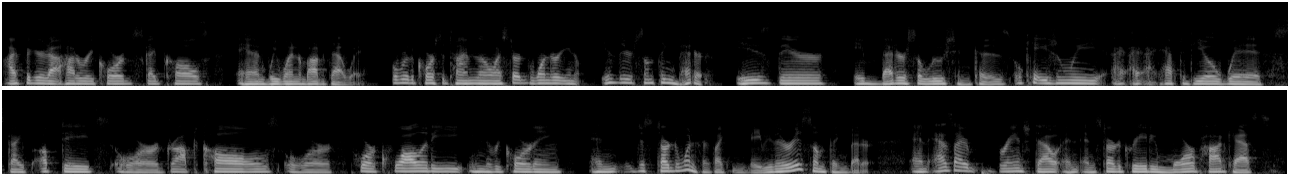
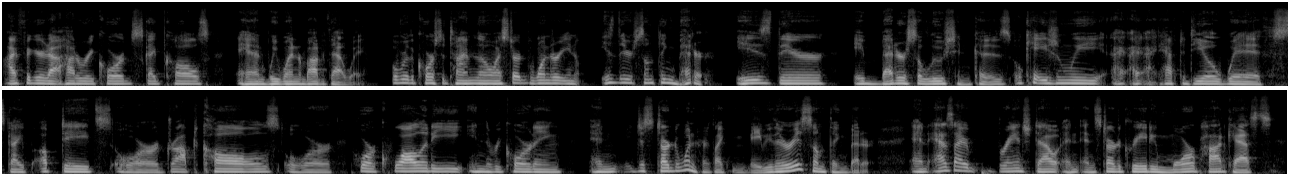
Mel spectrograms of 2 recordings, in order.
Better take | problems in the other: second | muffled; very; fading above 1.5 kHz

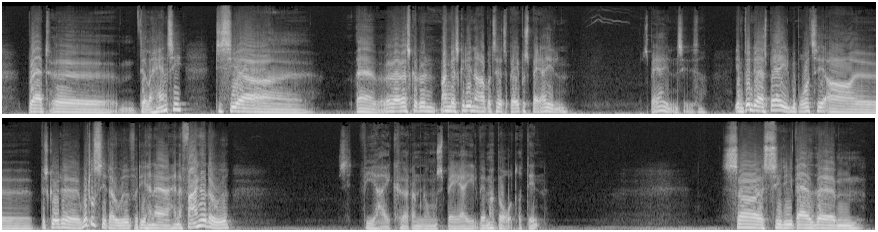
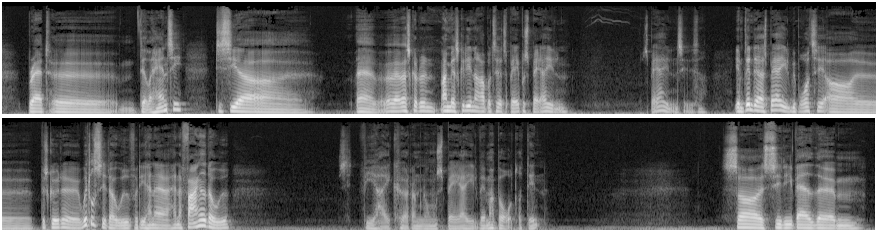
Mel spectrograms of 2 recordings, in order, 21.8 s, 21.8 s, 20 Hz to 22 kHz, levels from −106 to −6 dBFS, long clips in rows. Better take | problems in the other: second | distortion; heavy; 12% of the sound clipped

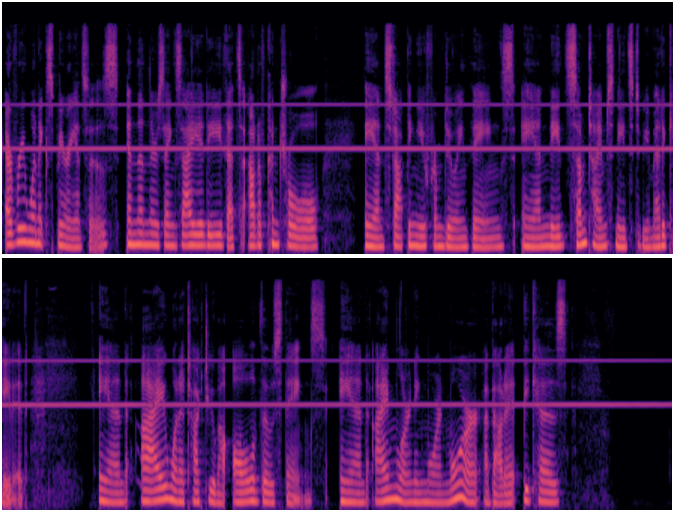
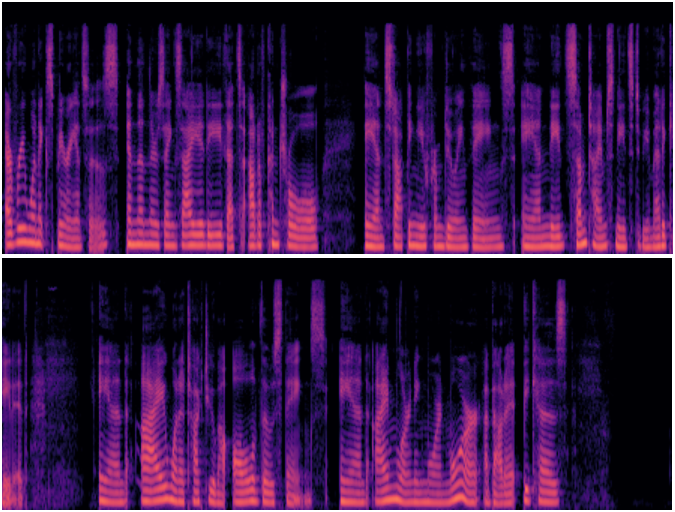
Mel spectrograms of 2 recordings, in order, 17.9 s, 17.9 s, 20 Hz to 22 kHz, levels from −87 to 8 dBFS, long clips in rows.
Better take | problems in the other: second | high-pitched whine; noticeable; throughout; 2 kHz, 10 dB below the speech

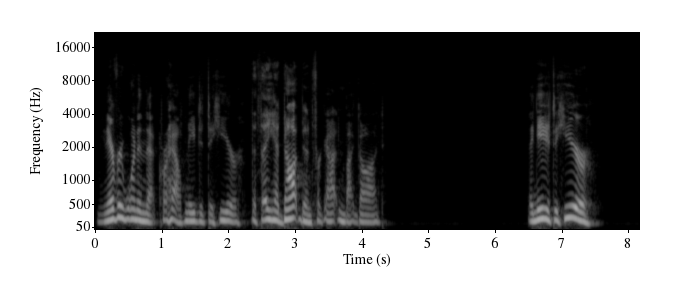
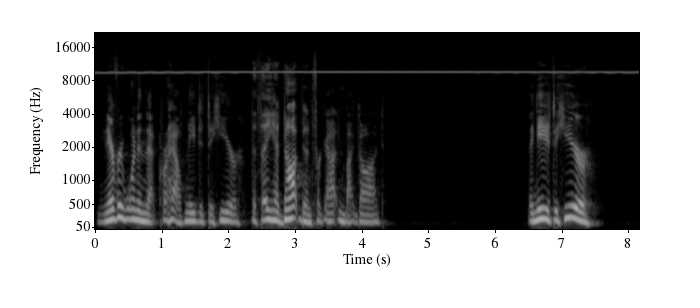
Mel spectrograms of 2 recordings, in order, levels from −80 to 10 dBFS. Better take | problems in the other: first | high-pitched whine; loud; throughout; 9.5 kHz, 9 dB below the speech

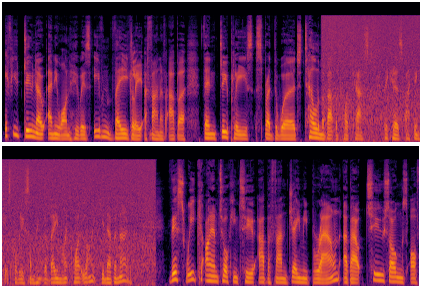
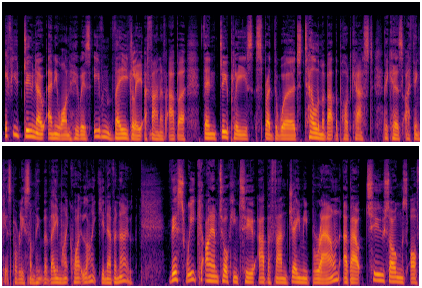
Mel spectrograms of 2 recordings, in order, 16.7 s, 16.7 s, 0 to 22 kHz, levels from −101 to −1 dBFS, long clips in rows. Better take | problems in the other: second | hiss; loud; from 6.5 to 11 s; 8 dB below the speech

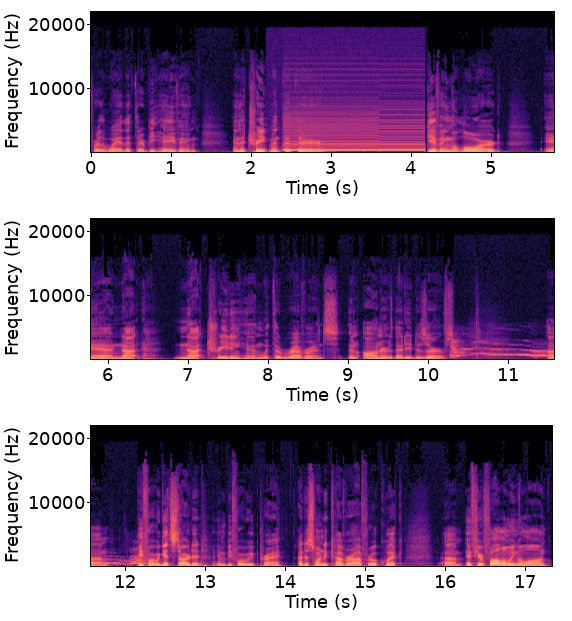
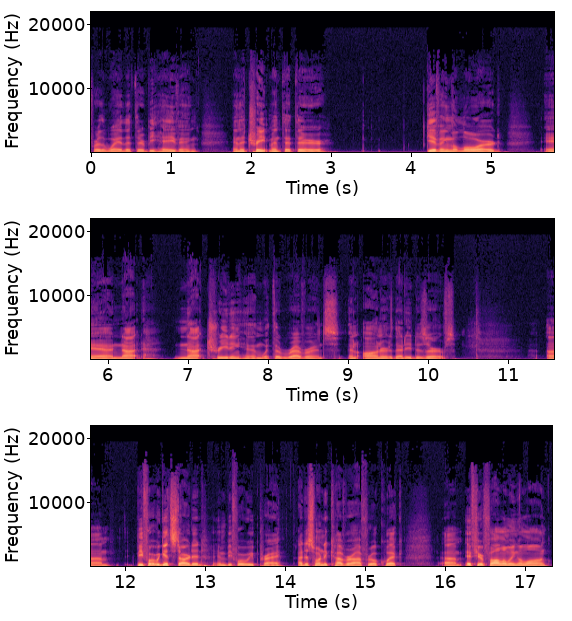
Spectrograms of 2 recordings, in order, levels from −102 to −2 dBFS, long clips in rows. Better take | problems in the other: second | phone ringing; noticeable; from 2.5 to 4 s; peak 2 dB below the speech // dog barking; noticeable; from 10 to 12 s; peak 7 dB below the speech

